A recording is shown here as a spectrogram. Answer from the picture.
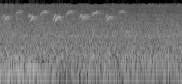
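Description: A bird giving a quick run of about eight short, high chirps, each hooking downward, which stop shortly before the end, over a faint, steady background hiss.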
